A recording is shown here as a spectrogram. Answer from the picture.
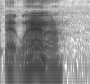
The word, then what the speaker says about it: Atlanta: And I was always, we had Robert Lanez on, and I was giving him shit because they were calling it Atlanta, and I was like, nah, man, it's Atlanta. Like, you only pronounce that first T, and there's, like, only the last A. It's, like, E-H-T-L-A-N-N-A. That's how you say Atlanta around here.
